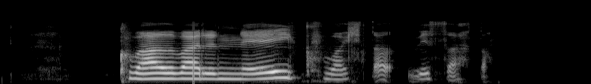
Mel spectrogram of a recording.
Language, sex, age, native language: Icelandic, female, 8, Icelandic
